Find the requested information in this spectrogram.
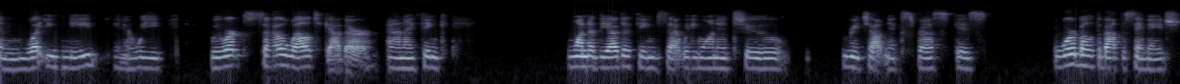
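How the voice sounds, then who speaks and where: With an American accent, a woman speaks in an ordinary speaking voice at a fairly low pitch and a moderate pace. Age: 60s. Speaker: book editor and writing coach. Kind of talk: casual chat.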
